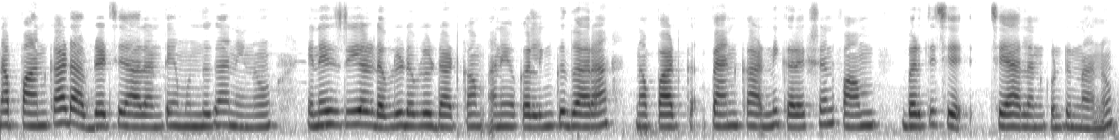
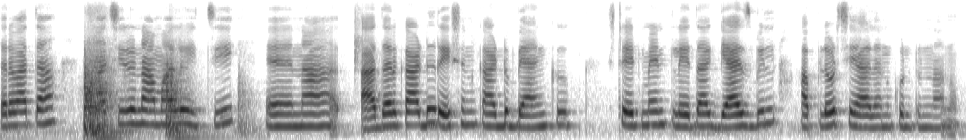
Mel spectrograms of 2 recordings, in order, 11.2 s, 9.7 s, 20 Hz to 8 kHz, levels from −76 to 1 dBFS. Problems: none marked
